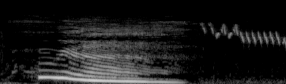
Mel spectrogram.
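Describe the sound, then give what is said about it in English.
A voice lets out a long, loud groan sliding downward, then switches to a quick run of high, repeated chirps imitating birds singing on waking on a summer morning, fairly loud. “This Bird Won't Shut Up”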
